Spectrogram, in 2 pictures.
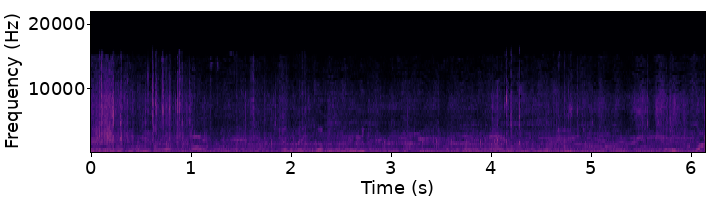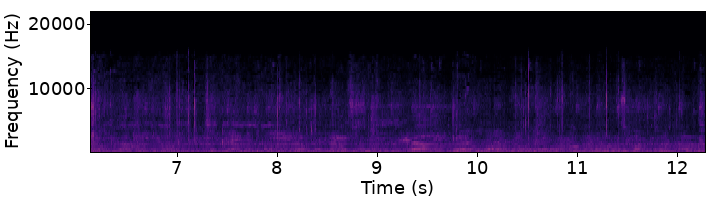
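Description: A plastic bag rustles close by.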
